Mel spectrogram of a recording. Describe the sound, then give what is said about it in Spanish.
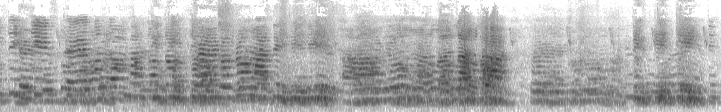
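A group of young children sings a nursery song about a mouse together in loud, bright unison, the melody carrying steadily with brief breaths between phrases, energetic throughout. “Bueno, a ver, cantamos fuerte. La del ratón.”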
